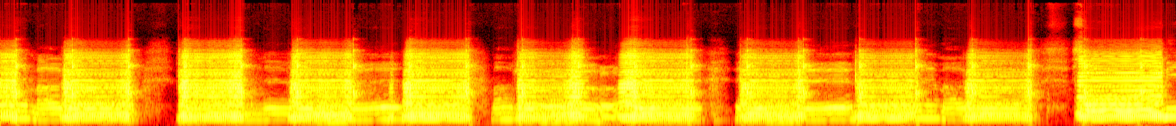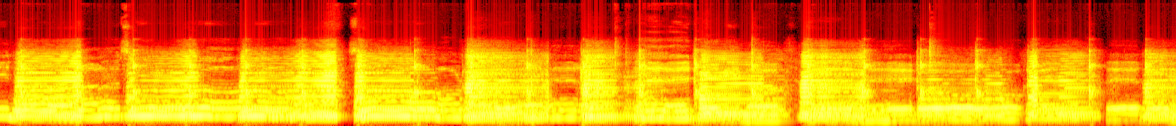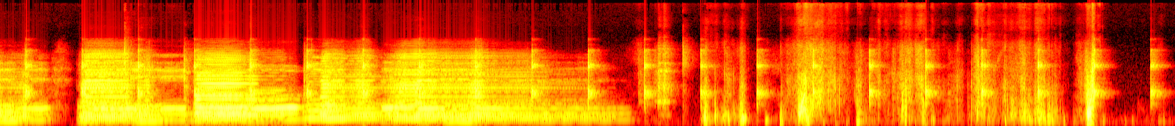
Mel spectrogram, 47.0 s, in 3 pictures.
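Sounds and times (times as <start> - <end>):
rhythmic accompaniment: 0.0 - 47.0.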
